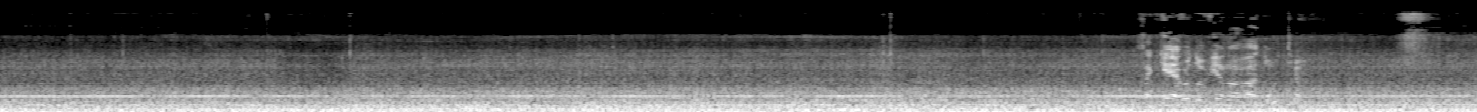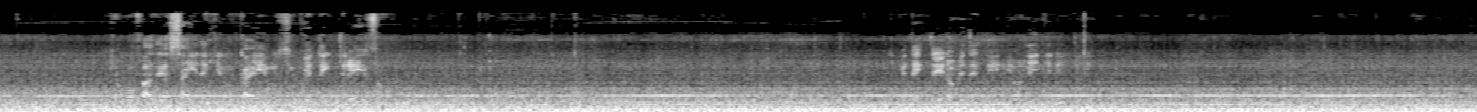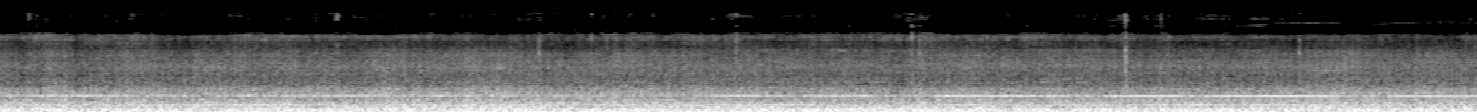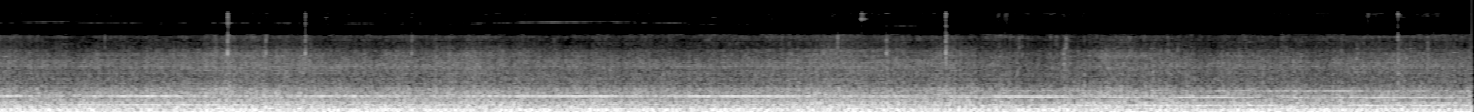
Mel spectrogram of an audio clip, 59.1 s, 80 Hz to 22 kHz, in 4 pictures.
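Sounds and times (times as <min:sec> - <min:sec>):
truck diesel engine and road noise: 0:00.0 - 0:59.0.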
